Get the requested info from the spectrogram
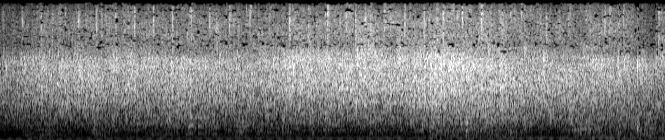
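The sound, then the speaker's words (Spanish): Sustained applause from an audience welcoming a speaker at the Cátedra Latinoamericana Julio Cortázar at the University of Guadalajara, a dense, steady wash of clapping that holds at an even loudness for the full ten seconds, with no voices rising above it. “Les pido que le demos la bienvenida con un aplauso.”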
